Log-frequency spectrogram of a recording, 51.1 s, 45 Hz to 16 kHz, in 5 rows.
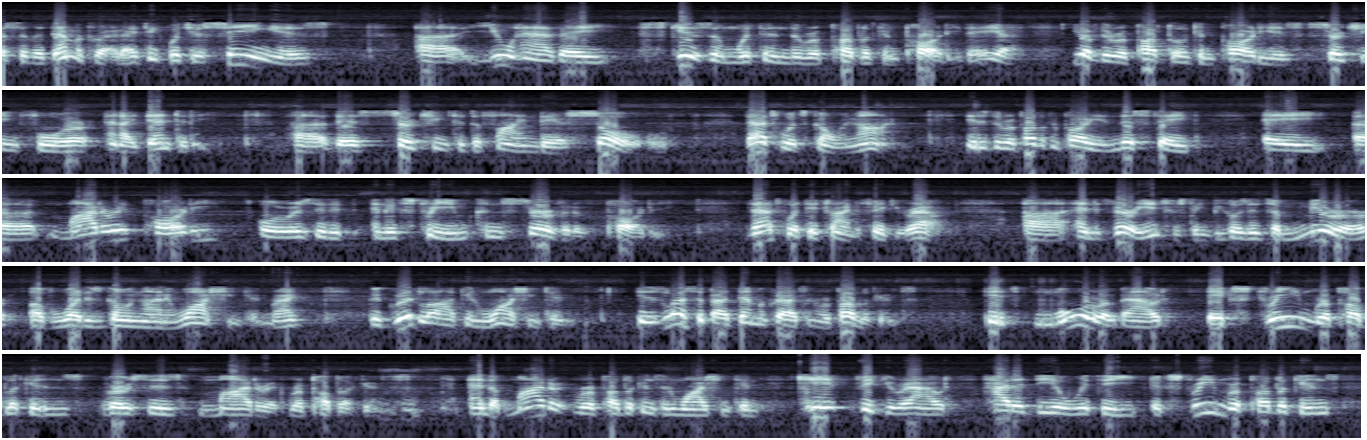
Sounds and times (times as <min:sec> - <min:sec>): Speech: 0:00.0 - 0:02.5, 0:03.1 - 0:15.2, 0:15.8 - 0:51.0.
